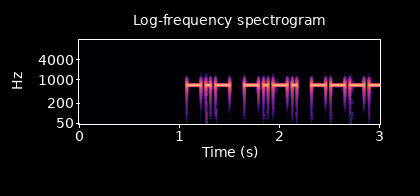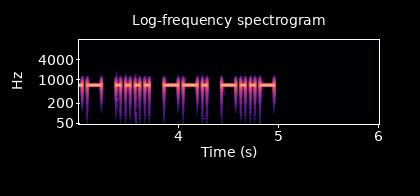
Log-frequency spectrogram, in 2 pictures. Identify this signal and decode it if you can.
Morse code, heard as a keyed tone, about 25 wpm, 700 Hz. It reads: KC0HGX
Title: USA Call Signs - 6 Characters - Repeated 3x - 25wpm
